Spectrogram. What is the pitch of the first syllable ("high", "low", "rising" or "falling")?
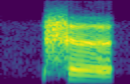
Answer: low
